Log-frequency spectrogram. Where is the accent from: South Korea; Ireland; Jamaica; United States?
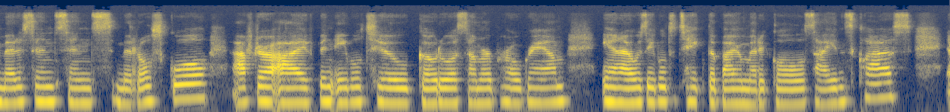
South Korea; from Emma Alert School, and I'm a junior here, and I'm from South Korea.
